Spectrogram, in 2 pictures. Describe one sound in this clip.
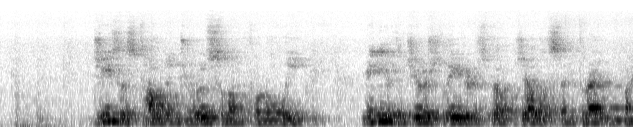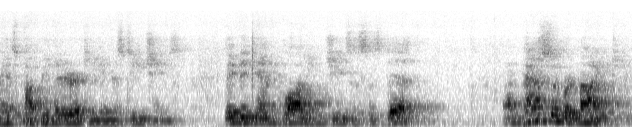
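A piano plays in a large echoing hall.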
